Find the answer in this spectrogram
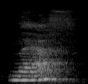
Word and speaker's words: laugh: It can sound like F at the end of words, such as laugh.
